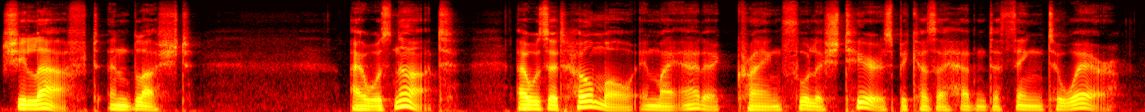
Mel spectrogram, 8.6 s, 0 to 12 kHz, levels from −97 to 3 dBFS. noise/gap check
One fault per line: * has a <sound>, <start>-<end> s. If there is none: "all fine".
all fine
